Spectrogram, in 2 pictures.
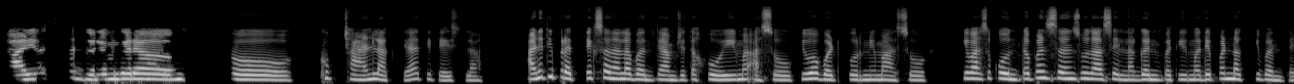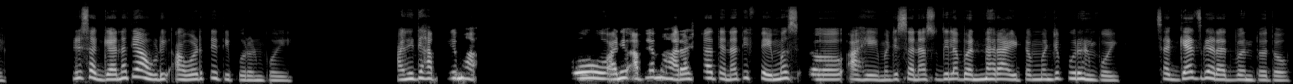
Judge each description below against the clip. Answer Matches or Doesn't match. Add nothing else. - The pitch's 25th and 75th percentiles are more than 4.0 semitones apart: Doesn't match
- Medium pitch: Doesn't match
